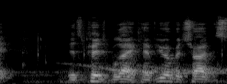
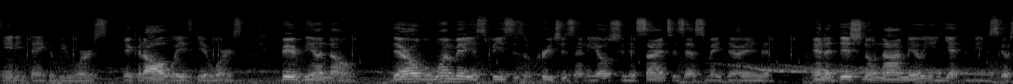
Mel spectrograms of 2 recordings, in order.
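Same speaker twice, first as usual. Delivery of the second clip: ordinary delivery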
